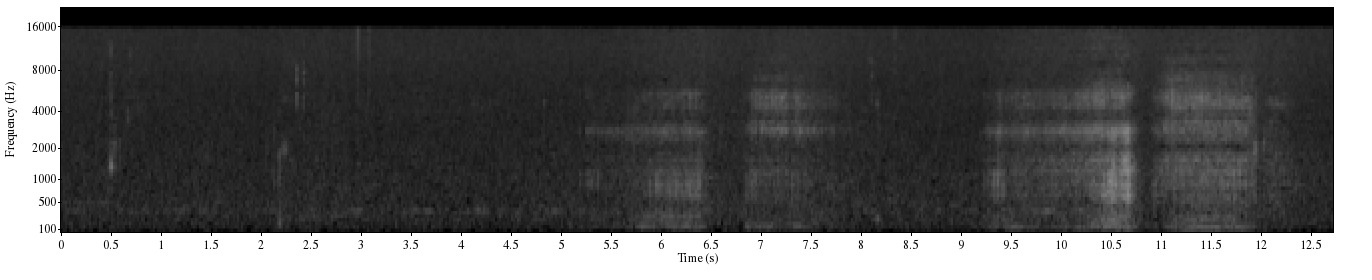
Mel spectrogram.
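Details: A person sleeping in a small room makes quiet, irregular noisy breathing with a few rough inhaled and exhaled bursts; soft snoring.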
